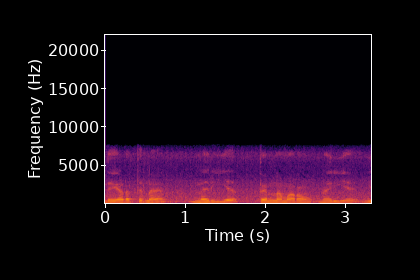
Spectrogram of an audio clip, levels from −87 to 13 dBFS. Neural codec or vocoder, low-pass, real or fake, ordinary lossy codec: none; none; real; none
